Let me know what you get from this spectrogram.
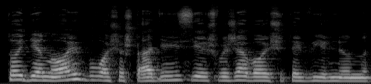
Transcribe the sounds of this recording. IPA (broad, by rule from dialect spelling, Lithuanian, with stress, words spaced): ˈtoːj dʲiɛˈnoːj ˈbʊʋoː ʃʲɛʃˈtɑːdʲiɛnʲiːs ˈjiɛ ɪʃʋɐˈʒʲæːʋoː iː ˈʃʲɪtɑː ˈʋʲiːlʲnʲʊn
